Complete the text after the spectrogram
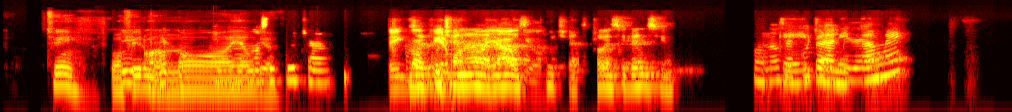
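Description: A man speaks calmly through a loudspeaker, heard over an online call.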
